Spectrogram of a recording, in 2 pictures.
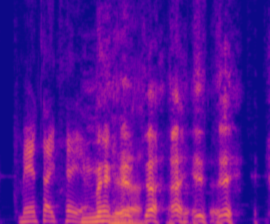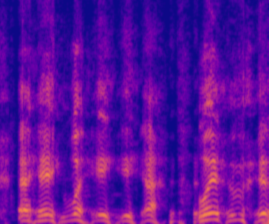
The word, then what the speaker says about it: Manti Te'o: Manto Teo. Manti Te'o. Hey, wait a minute. Manti Te'o.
